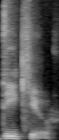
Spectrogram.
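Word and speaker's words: dequeue: And then when an element leaves, it's called DQ. Okay, DQ, D-E-Q-U-E-U-E.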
